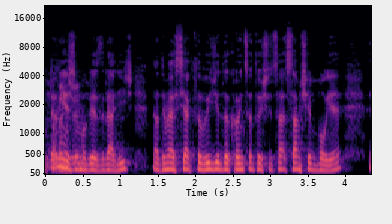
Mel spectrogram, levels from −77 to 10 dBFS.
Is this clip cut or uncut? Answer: uncut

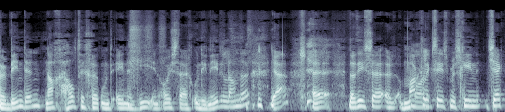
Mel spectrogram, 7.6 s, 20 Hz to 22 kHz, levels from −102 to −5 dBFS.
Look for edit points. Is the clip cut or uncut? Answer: cut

